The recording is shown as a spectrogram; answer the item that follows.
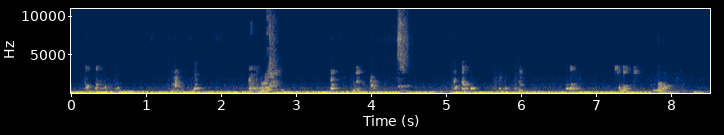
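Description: A machine running with a loud, steady low drone that cuts off at the very end, with short, sharp higher sounds scattered over it.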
